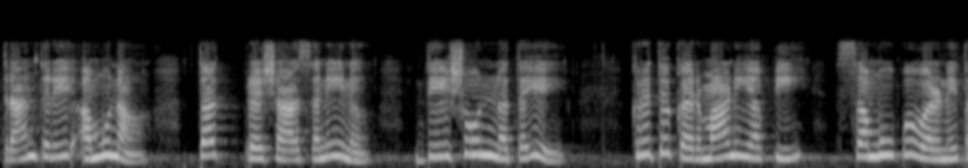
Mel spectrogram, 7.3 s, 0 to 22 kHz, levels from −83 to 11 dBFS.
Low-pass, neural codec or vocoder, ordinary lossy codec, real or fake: none; none; none; real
